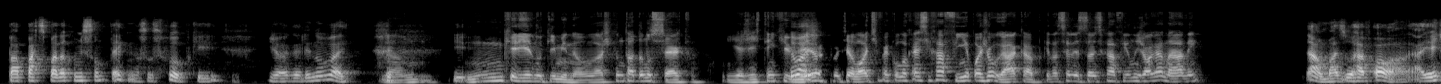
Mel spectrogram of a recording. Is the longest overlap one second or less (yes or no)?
yes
